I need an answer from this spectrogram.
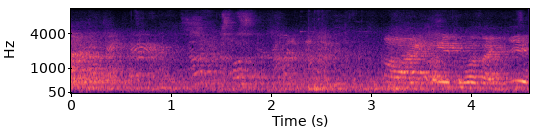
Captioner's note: villager Noises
